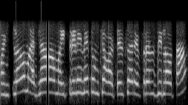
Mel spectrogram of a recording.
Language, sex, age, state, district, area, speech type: Marathi, female, 18-30, Maharashtra, Buldhana, rural, conversation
